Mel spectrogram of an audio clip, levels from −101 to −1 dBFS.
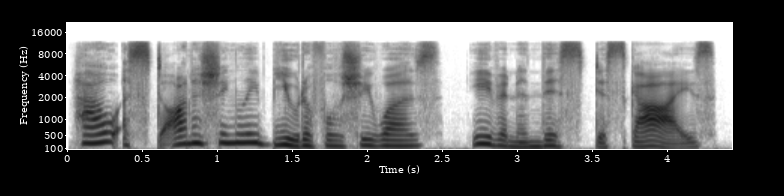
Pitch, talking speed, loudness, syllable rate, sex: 190 Hz, 120 wpm, -18 LUFS, 4.4 syllables/s, female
